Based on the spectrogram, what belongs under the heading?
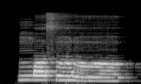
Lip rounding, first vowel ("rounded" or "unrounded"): rounded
